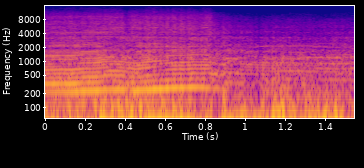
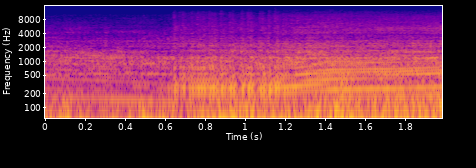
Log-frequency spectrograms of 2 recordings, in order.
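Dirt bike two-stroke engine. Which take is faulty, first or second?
second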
